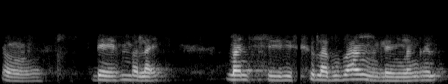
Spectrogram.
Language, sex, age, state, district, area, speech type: Bodo, female, 18-30, Assam, Kokrajhar, rural, conversation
